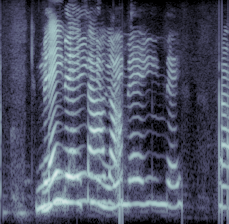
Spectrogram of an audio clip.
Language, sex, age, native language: Icelandic, female, 11, Icelandic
